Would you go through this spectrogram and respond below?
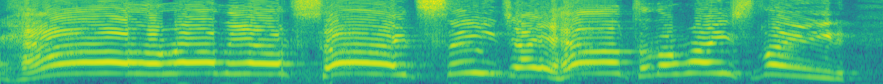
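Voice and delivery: fast, rising race call; live play-by-play. Real, not acted.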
